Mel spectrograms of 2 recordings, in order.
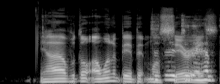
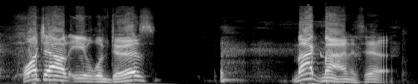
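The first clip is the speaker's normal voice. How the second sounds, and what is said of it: Old-fashioned British radio announcer voice. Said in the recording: “your 1930s British radio voice”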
